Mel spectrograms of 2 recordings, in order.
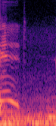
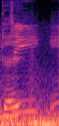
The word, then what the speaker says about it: Geld: Geld. Good. Geld. How you spell it? Gade? No, not Gade. G-E-L-D. Geld. Geld.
